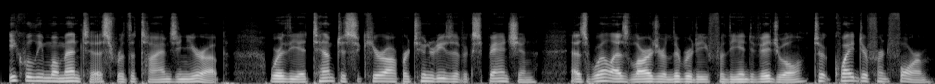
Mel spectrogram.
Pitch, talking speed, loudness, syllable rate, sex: 130 Hz, 175 wpm, -18 LUFS, 6.4 syllables/s, male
